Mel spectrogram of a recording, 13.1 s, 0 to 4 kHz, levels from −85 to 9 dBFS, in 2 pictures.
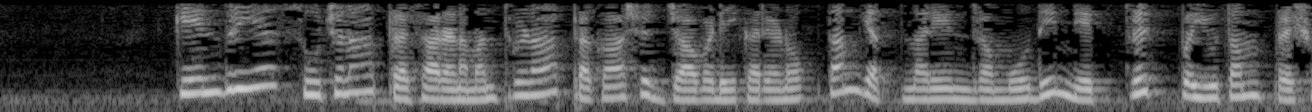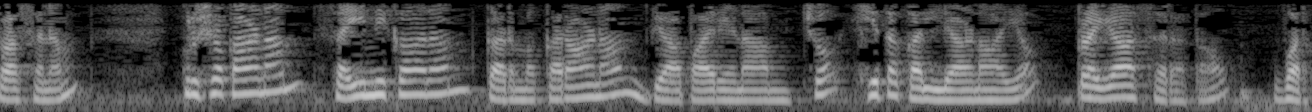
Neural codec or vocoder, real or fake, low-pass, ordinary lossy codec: none; real; 3.6 kHz; none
